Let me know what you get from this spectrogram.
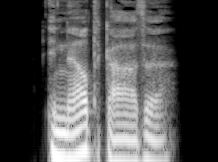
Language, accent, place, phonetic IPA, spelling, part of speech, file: German, Germany, Berlin, [iˈnɛʁtˌɡaːzə], Inertgase, noun, De-Inertgase.ogg
- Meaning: nominative/accusative/genitive plural of Inertgas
